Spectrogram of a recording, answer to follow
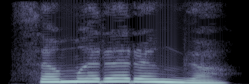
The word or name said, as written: ಸಮರರಂಗ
